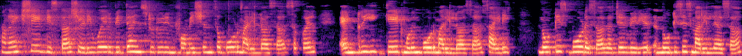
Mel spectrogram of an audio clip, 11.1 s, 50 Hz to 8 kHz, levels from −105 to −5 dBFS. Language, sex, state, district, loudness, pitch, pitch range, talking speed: Konkani, female, Goa, North and South Goa, -16 LUFS, 255 Hz, 240-270 Hz, 150 wpm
